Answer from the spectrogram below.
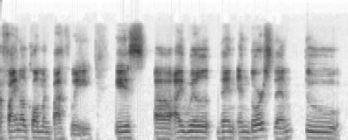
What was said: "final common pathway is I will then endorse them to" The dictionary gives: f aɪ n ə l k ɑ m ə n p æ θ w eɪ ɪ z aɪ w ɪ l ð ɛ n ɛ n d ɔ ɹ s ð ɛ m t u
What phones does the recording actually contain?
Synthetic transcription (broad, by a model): f aɪ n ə l k ɑ m ə n p æ θ w eɪ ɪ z aɪ w ɪ l ð ɛ n ɛ n d ɔ ɹ s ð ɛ m t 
